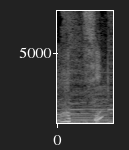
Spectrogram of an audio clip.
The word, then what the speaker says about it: ecchi: Anyways, you know the word ecchi? Ecchi, like E-C-C-H-I. That is actually a Japanese pronunciation of the letter H.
